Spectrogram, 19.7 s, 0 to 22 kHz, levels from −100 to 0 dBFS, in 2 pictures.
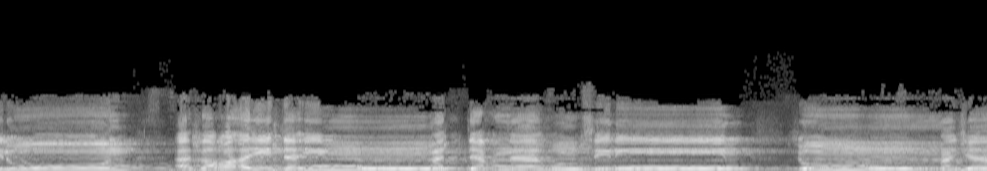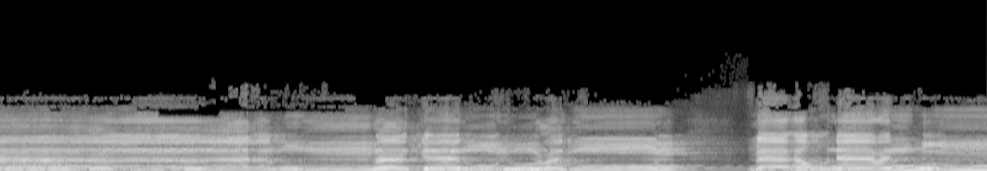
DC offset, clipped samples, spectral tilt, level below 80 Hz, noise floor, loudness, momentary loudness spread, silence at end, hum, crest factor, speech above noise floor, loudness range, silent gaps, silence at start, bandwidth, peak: under 0.1%; under 0.1%; -3 dB/octave; -44 dBFS; -38 dBFS; -17 LUFS; 6 LU; 0 s; none; 16 dB; 20 dB; 2 LU; none; 0 s; 11 kHz; -2 dBFS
